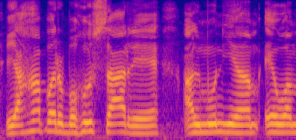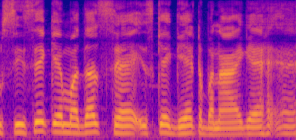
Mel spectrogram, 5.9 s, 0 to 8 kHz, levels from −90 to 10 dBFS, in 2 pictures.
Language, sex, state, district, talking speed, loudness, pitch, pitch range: Hindi, male, Jharkhand, Ranchi, 150 wpm, -12 LUFS, 170 Hz, 155-175 Hz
